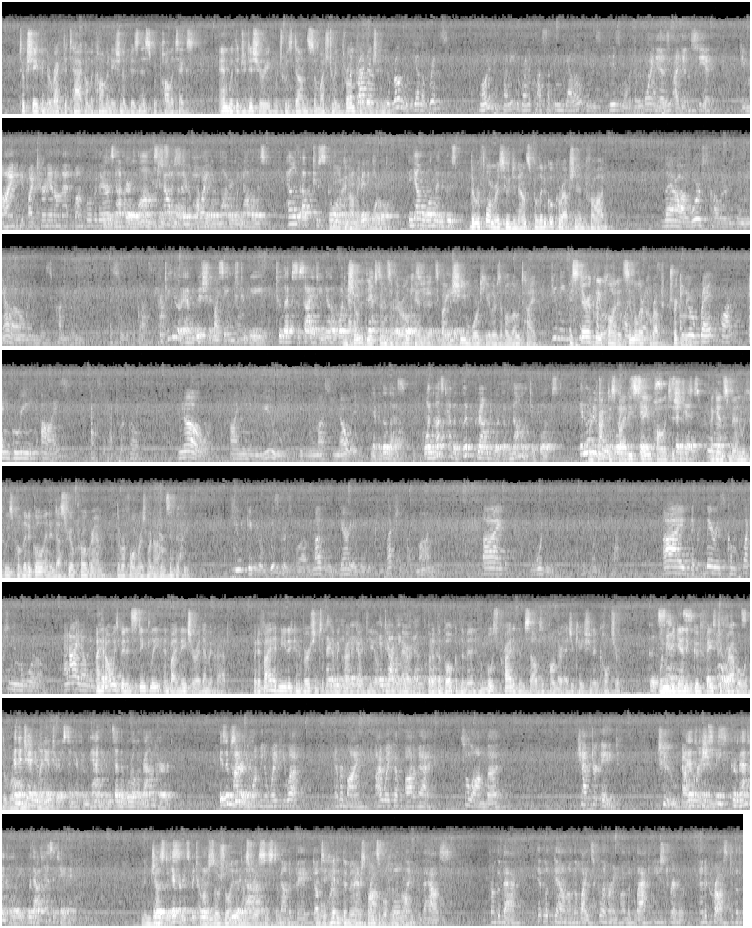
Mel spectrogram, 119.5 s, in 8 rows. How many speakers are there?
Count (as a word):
four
